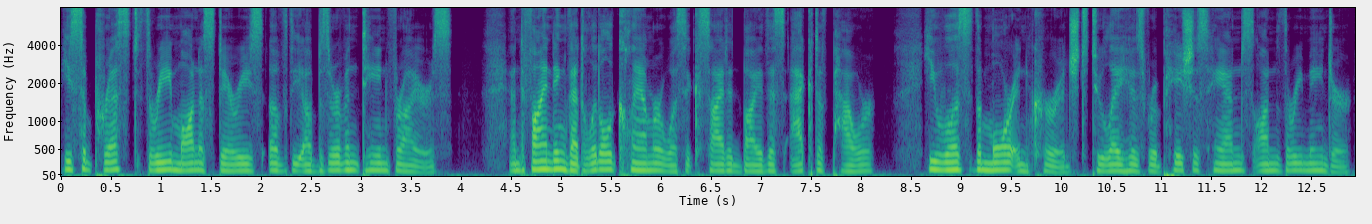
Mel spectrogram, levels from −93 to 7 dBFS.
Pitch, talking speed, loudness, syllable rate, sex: 120 Hz, 155 wpm, -19 LUFS, 4.6 syllables/s, male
